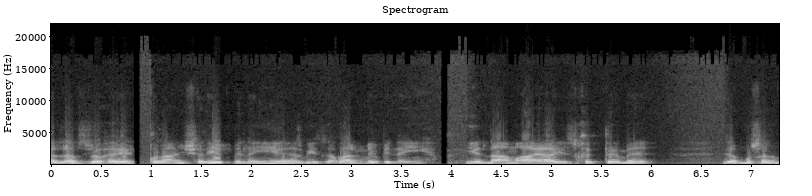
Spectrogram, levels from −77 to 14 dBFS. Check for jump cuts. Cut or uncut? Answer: cut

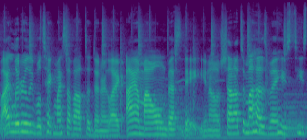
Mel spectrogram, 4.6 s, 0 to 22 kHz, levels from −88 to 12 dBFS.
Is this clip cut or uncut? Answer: uncut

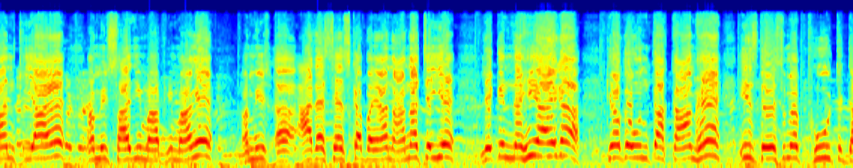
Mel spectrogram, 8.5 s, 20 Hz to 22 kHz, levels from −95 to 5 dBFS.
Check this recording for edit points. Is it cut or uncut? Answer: uncut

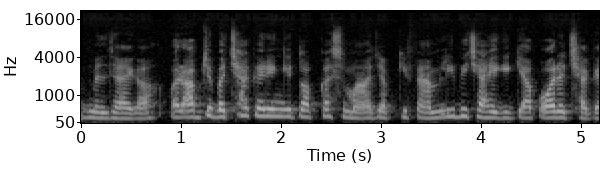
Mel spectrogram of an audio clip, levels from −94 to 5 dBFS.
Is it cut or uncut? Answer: uncut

